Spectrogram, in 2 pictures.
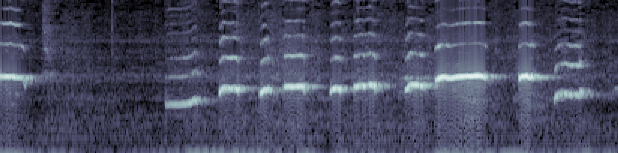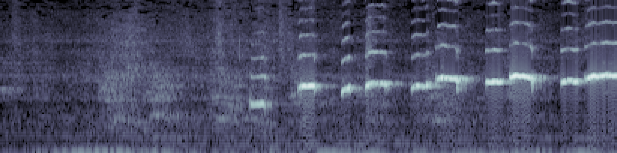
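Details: Male cockatiel in training, whistling the national anthem: phrases of pure, melodic whistled notes stepping up and down, a brief falter mid-tune, then the melody resumed over a constant low background hum.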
